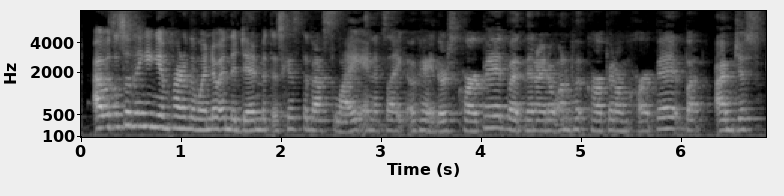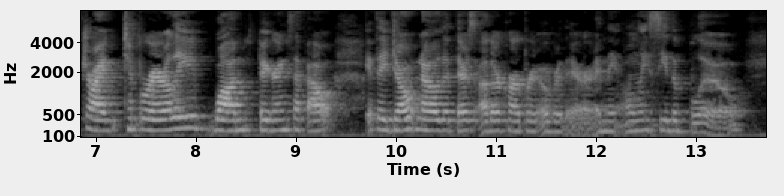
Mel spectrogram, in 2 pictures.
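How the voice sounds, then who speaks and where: A woman's medium-pitched voice with an American accent, monotone and flat, at a very fast pace, amid noticeable background noise and audible room echo. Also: hardly any pauses. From US South, Alabama. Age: 20s. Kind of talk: casual vlog talk to camera. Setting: indoors, new apartment.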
